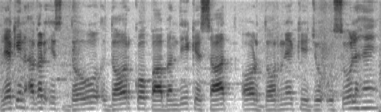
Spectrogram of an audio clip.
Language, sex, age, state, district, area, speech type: Urdu, male, 18-30, Bihar, Araria, rural, spontaneous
